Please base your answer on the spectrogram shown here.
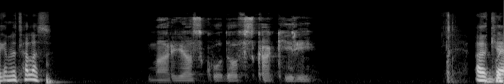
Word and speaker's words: Skłodowska-Curie: Maria Skłodowska-Curie. Okay. Which is exactly what I've been saying, actually. So. Yeah, but it's spelled like Sklodowska. Anyway, I'm probably butchering that pronunciation.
